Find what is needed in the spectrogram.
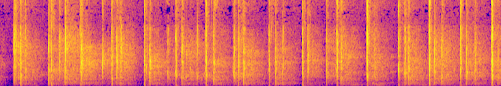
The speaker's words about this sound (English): All right, and then you guys clap your hands with me like this. All right, you kind of get into that rhythm. Stop. Wait, don't look at me. You don't hear me. All right, let's clap faster.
